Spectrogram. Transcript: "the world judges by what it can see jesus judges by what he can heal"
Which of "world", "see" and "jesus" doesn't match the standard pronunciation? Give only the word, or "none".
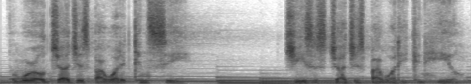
none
